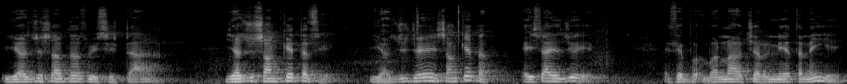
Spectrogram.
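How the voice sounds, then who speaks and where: Gravelly guy giving a slow scripture class, lecture-style, chuckles now and then. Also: mid-range voice. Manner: unhurried explanatory teaching with soft laughs. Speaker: teacher of scripture. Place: ashram classroom.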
